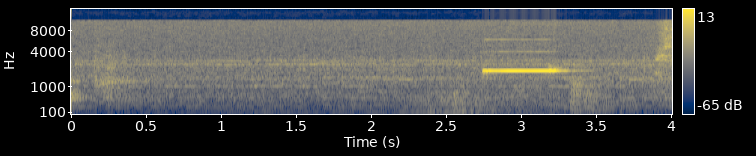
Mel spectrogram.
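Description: Otis hydraulic elevator's electronic signal giving a single steady, high beep of about half a second, about three seconds in, as the car reaches a floor. A faint low hum from the moving car lies underneath.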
